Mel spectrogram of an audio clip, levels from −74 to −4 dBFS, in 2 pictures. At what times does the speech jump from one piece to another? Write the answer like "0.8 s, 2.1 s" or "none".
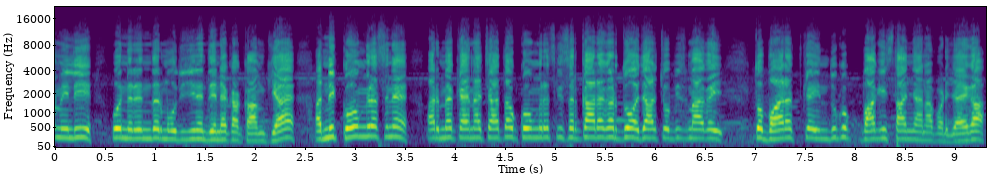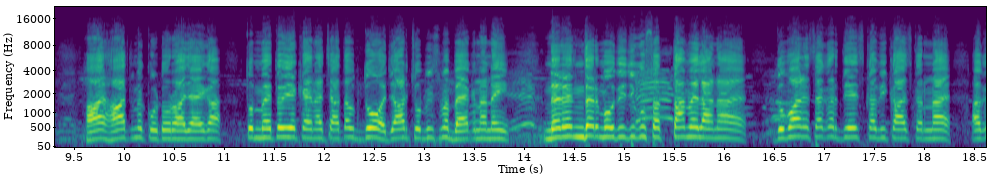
none

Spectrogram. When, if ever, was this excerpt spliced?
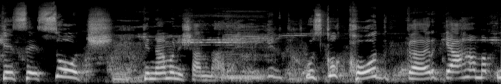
2.8 s

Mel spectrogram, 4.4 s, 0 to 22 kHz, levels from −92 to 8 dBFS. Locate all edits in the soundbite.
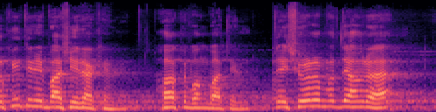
2.7 s

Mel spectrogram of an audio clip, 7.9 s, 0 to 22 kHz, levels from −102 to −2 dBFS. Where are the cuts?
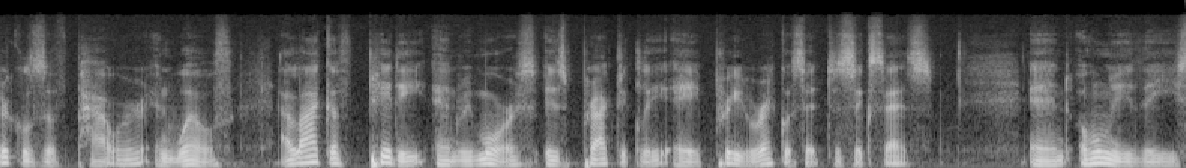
3.9 s

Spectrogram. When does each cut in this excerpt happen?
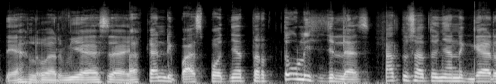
1.3 s, 3.8 s

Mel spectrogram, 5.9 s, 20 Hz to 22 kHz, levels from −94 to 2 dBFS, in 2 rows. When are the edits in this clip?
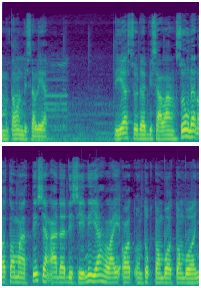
none

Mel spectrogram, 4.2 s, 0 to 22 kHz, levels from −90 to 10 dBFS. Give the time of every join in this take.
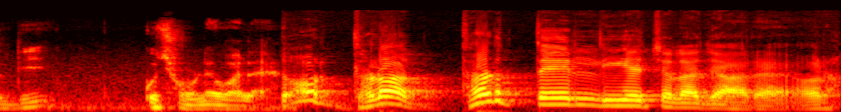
1.4 s

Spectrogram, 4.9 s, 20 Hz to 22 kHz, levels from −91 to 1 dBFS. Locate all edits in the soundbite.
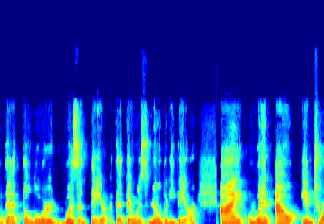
3.2 s

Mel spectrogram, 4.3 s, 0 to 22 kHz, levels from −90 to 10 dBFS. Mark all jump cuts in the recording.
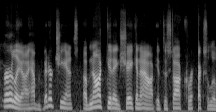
1.5 s, 3.2 s

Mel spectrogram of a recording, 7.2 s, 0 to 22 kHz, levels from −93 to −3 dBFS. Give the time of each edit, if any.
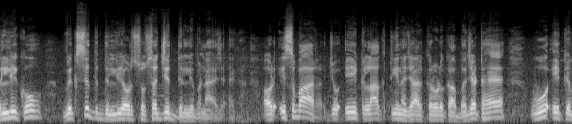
3.1 s

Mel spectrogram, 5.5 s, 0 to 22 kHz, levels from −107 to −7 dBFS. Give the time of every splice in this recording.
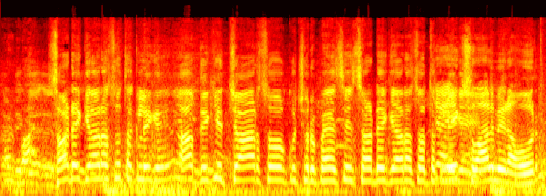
4.4 s

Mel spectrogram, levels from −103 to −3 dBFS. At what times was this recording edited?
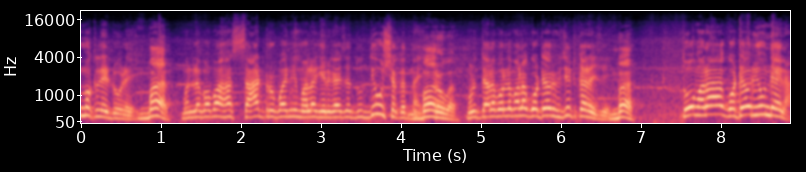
none

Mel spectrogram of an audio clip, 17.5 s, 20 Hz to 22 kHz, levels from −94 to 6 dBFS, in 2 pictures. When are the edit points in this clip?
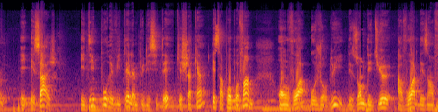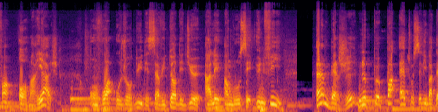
14.8 s

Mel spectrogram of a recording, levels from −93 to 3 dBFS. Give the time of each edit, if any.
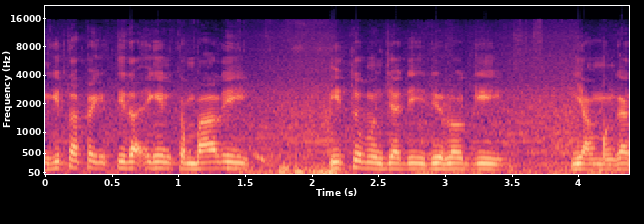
none

